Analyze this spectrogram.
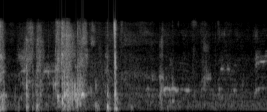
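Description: Cardboard scrapes as a box lid is lifted off.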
